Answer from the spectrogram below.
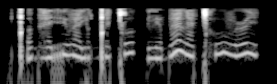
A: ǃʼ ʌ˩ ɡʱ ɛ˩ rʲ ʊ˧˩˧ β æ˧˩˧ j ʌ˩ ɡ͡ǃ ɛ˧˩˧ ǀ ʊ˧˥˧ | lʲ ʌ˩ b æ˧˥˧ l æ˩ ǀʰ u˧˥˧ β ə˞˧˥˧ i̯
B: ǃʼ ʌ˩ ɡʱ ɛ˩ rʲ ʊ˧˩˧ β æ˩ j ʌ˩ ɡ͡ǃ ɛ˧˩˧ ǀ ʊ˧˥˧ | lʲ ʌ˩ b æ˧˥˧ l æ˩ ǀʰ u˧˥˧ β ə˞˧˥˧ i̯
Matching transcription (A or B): B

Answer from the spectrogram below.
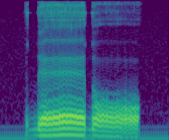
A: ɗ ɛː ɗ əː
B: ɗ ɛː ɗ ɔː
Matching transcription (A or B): B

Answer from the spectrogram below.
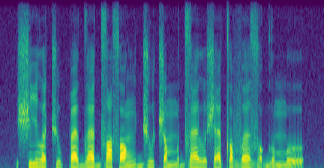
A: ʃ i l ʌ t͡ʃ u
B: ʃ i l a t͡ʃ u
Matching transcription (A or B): A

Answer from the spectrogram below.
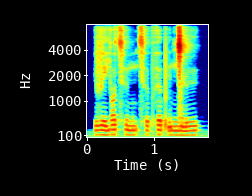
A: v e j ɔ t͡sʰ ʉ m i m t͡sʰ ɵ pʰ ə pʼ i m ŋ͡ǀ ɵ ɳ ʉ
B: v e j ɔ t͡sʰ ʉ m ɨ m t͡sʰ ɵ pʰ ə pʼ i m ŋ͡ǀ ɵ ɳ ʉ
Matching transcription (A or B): B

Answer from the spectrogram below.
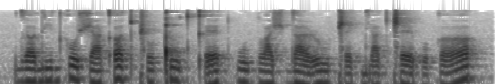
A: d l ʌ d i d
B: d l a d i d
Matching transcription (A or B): A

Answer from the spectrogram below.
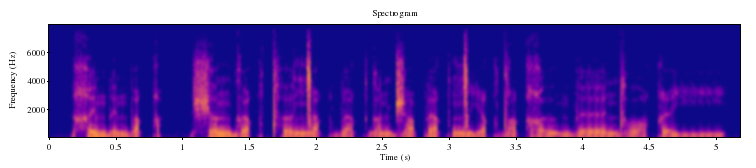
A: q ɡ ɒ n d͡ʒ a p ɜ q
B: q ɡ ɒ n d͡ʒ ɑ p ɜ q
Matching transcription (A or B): B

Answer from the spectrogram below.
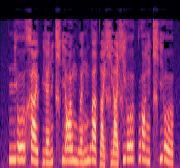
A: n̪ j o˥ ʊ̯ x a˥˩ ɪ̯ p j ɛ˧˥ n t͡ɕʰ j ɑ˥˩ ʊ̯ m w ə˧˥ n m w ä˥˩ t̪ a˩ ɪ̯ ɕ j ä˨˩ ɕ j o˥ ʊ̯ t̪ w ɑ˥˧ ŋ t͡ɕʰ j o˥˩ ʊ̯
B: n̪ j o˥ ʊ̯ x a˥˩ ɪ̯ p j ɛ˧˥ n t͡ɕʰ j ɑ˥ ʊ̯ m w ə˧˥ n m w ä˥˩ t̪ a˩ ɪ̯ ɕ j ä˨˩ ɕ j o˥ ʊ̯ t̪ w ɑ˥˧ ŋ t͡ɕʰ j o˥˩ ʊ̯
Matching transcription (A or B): B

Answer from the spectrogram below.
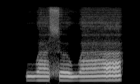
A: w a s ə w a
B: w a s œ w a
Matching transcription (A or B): B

